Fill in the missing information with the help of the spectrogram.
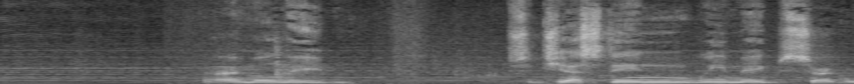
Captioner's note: voiceover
